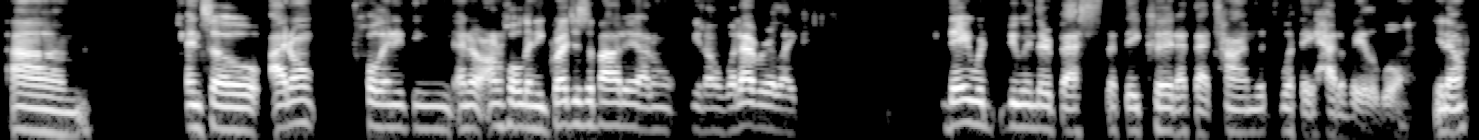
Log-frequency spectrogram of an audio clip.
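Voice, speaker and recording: A woman's voice: low-pitched, brisk, no echo. Frank, chatty woman from California, dry sound. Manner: frank, loose and chatty, with heavy "you know" fillers and casual swearing. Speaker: podcast guest. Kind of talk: candid personal storytelling in conversation.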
